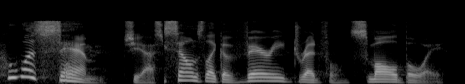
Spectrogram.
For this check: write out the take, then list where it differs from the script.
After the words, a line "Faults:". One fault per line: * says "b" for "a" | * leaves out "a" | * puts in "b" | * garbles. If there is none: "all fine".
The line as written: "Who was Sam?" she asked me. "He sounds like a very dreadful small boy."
"Who was Sam?" she asked sounds like a very dreadful small boy."
Faults:
* leaves out "me He"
